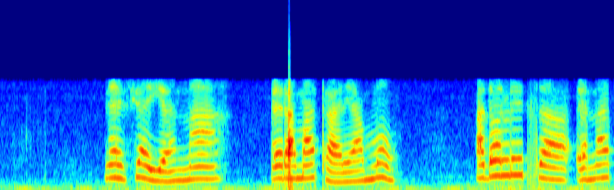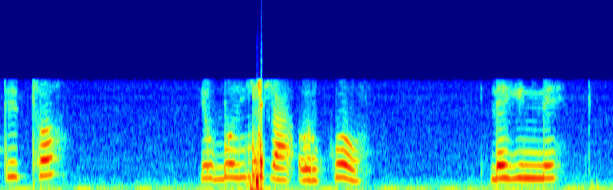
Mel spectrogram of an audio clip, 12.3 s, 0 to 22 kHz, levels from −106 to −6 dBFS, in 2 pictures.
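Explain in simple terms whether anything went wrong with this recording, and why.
Yes, two things went wrong. The whole recording has a buzzy, gravelly roughness, and the sound feels boxed in, with no crisp top end. That is the GSM full-rate codec, the first codec used on GSM mobile phones. It rebuilds speech from a simple model of the throat and mouth driven by evenly spaced pulses, keeping only part of the detail. It passes nothing above 4 kHz, so the sound comes out dull and gritty.

Twice the speech briefly breaks into squawks, pops and gargling: from 2.84 to 2.97 s, and from 8.58 to 8.79 s, the longer of the two. These are GSM bit errors. Over a weak mobile link, some of the digital data arrived corrupted. The decoder then rebuilt those short stretches with the wrong tone shape, pitch or loudness, producing these sudden harsh bursts.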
